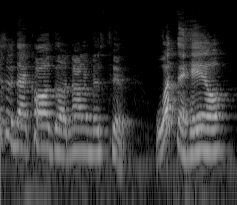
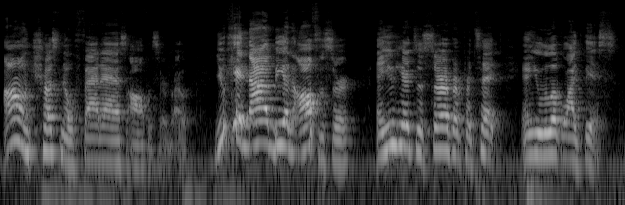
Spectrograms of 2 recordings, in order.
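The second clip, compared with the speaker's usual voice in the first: normal talking voice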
